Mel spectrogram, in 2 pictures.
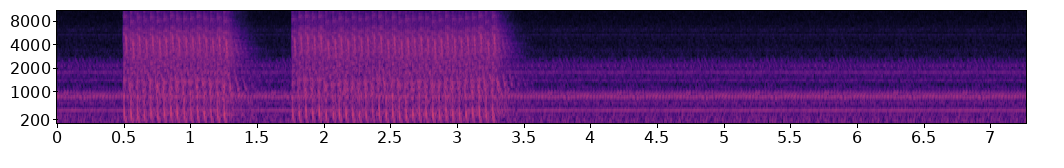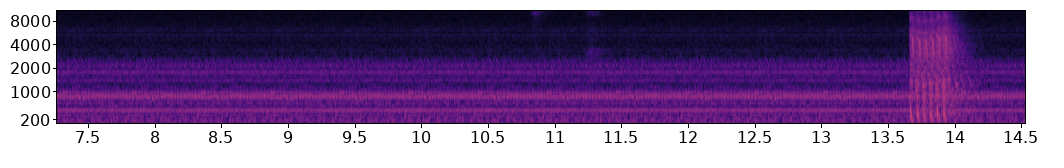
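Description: Automatic weapon fire in the space-survival game Breathedge, two sustained rapid bursts close together, then a long quiet stretch of low electrical hum, and one more short burst near the end.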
